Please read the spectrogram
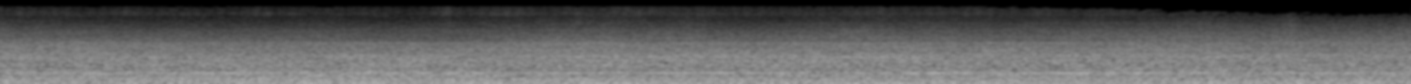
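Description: Steady engine rumble with a faint constant hum.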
